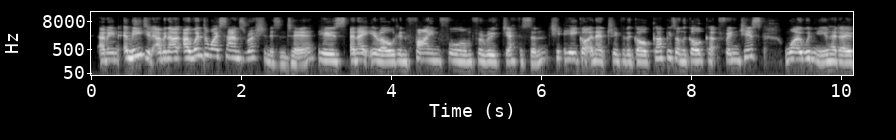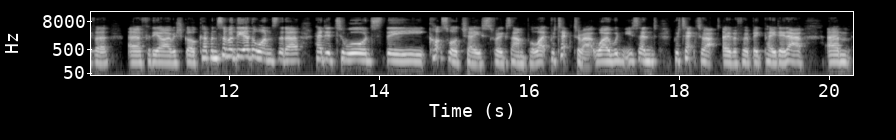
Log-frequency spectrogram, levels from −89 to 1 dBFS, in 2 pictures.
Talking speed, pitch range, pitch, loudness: 230 wpm, 150-195 Hz, 170 Hz, -19 LUFS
